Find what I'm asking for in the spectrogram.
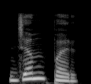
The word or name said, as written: ಝಂಪರು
